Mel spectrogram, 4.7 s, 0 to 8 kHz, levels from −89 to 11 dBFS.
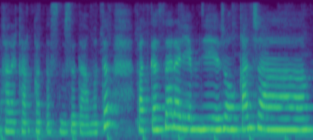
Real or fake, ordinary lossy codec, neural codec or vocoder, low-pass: real; MP3, 64 kbps; none; 7.2 kHz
